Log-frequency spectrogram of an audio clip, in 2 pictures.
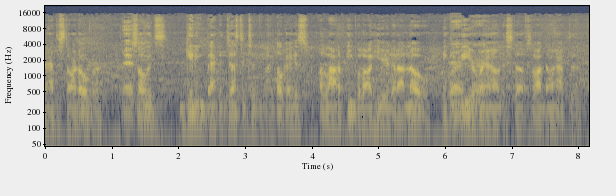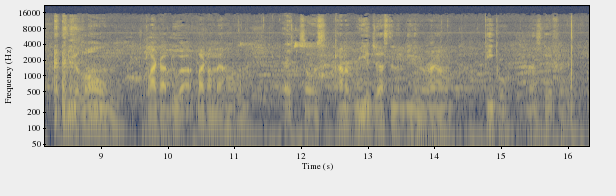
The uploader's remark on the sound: In this episode we are coming live from New Orleans at Xavier University of Louisiana’s homecoming.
